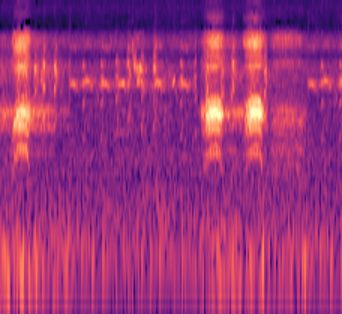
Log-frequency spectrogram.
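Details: Indian crow calling with loud, hoarse caws: one early, then a pair about half a second apart, separated by quiet stretches with soft twittering from other birds.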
